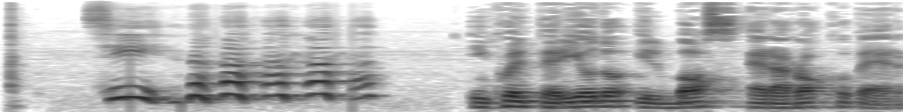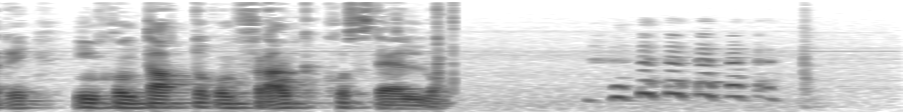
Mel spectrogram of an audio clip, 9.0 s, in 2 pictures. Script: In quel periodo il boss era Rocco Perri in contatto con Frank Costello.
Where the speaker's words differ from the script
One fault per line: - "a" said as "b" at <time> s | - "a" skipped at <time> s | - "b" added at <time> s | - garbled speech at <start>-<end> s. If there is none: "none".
none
